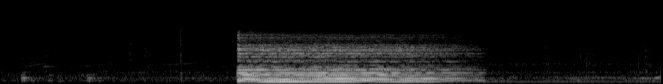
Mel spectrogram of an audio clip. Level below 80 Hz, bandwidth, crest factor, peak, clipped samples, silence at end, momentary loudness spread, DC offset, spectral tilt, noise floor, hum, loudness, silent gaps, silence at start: -68 dBFS; 6 kHz; 16 dB; -12 dBFS; under 0.1%; 0.05 s; 15 LU; under 0.1%; -9 dB/octave; -62 dBFS; none; -26 LUFS; none; 0.2 s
